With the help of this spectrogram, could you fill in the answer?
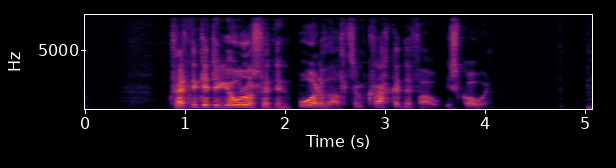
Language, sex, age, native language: Icelandic, male, 30-39, Icelandic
